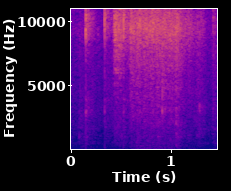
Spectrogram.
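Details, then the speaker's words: Dyson DC35 cordless vacuum with a known good battery: a few light dry clicks from the trigger micro switch but the motor does not start; the trigger switch is broken. "can even hear it clicking the little you know micro switch that's under there"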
